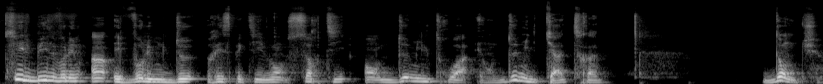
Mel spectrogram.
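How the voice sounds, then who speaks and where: A man's voice: medium pitch, expressive, slow pace, mellow, breathy edge. A man talking casually as he ranks films, rambling and often restarting his sentences with lots of fillers. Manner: rambling, self-correcting with many fillers and repeated words. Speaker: film YouTuber ranking movies. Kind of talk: casual chat.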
